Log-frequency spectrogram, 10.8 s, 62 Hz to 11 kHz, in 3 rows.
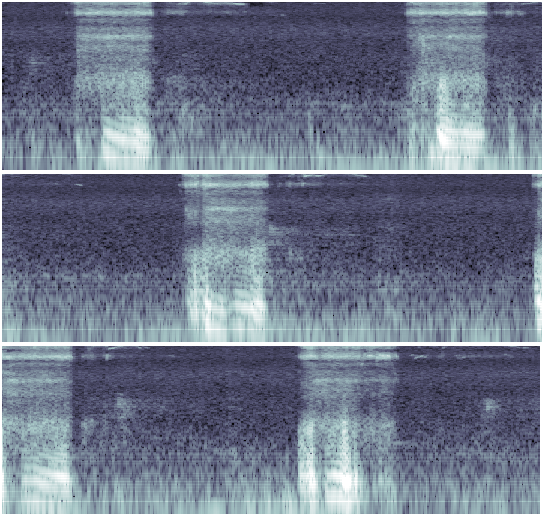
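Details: Sleeping Shih Tzu puppy, a small-breed dog, snoring: five short, fluttering snorts on each breath, about every two seconds, roughly 28 a minute, with faint noise between.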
